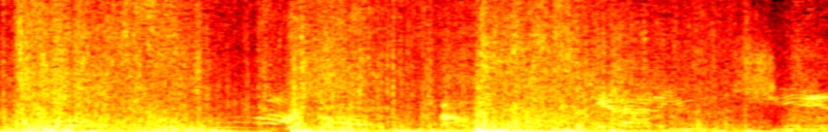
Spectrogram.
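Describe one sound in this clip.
Rocks crash to the ground.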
